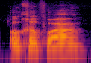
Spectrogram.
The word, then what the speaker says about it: au: A and le become AU, which is pronounced like oh, oh. And if you've heard goodbye in French, you've already heard this. Au revoir, which is literally to the reseeing.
